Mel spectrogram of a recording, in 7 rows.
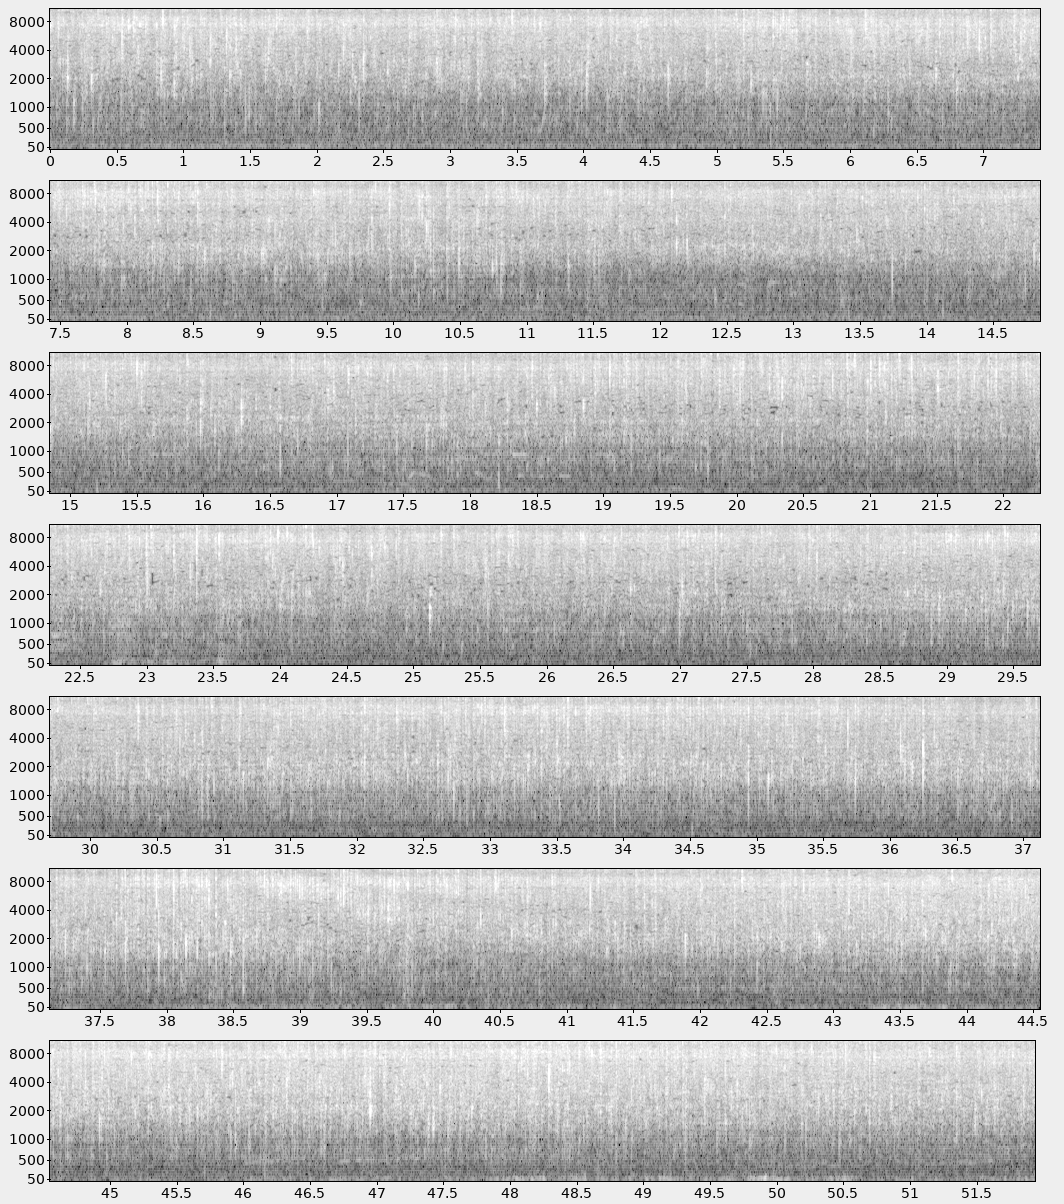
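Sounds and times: water dripping off eaves: 0:00.0 - 0:51.9.

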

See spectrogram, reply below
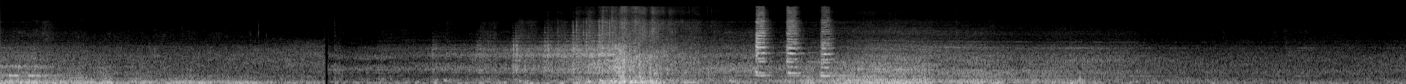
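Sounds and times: tyres on the road: 0:00.0 - 0:14.0
car passing close: 0:01.7 - 0:12.0
short horn toots: 0:07.6 - 0:08.4.

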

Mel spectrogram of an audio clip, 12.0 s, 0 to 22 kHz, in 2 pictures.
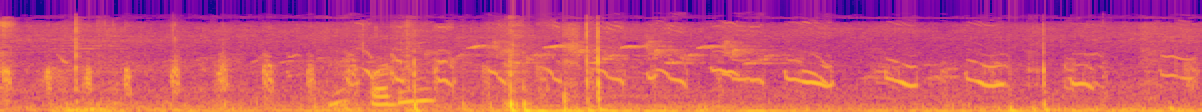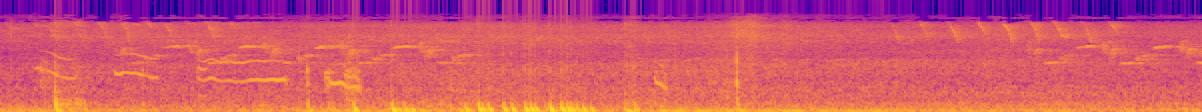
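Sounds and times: puppies whimpering: 0:00.0 - 0:08.6
low muffled thumps and rumble: 0:02.0 - 0:03.3, 0:04.8 - 0:06.8, 0:07.5 - 0:10.2.

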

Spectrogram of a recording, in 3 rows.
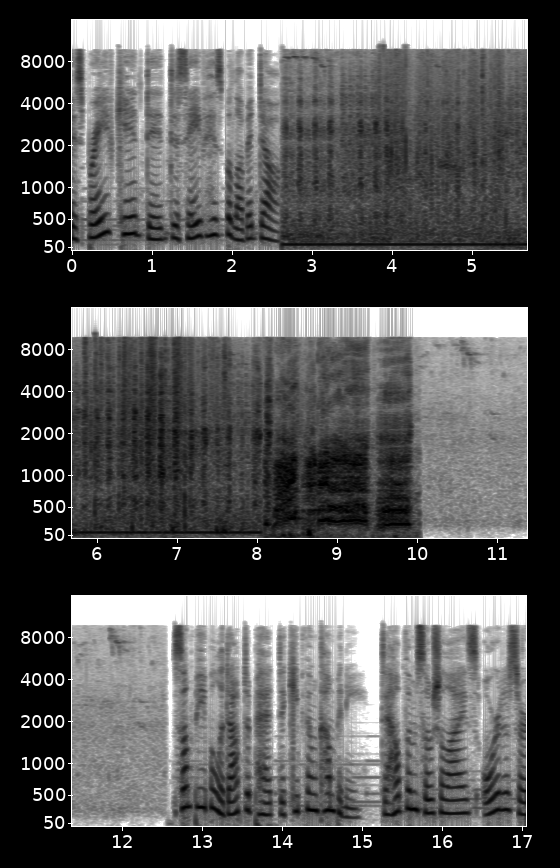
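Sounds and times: dog panting: 0:02.6 - 0:08.7
low hum: 0:02.6 - 0:09.6
dog calls: 0:02.6 - 0:10.0.

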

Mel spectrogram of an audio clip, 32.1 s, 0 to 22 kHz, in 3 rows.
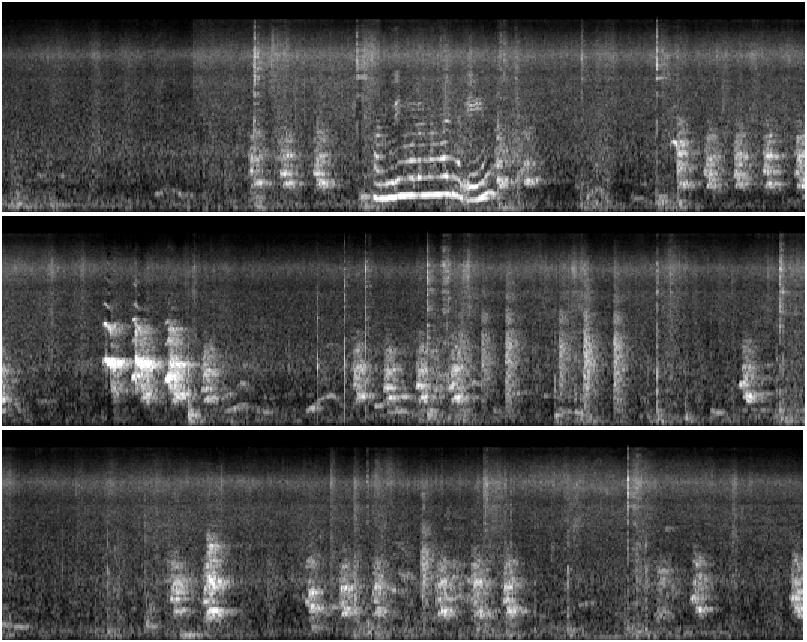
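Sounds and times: light sizzle: 0:00.0 - 0:32.0
metal spatula scraping a wok: 0:02.6 - 0:10.6, 0:15.2 - 0:24.8, 0:25.7 - 0:31.4.

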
